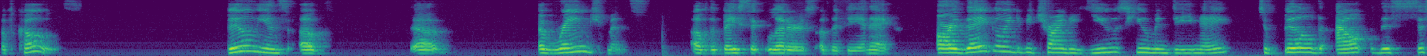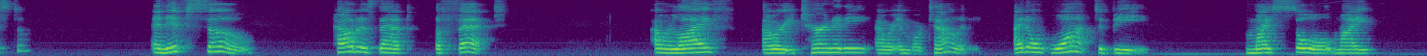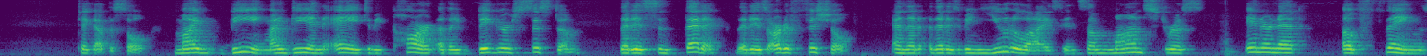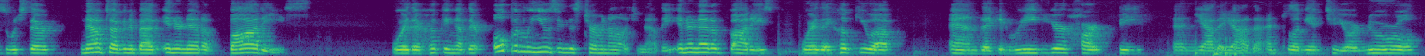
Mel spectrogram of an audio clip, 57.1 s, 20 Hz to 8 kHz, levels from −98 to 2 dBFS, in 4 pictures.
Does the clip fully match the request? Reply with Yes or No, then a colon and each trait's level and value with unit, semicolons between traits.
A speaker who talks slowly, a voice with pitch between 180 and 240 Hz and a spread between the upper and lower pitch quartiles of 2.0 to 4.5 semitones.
Yes: slow, 130 wpm; high, 190 Hz; average, 3.6 semitones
